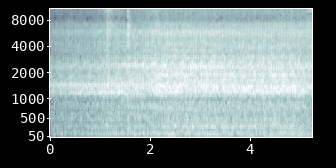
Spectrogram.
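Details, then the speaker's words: Petrol V8 truck at idle with one bank running well and the other not: busy, diesel-like clatter over a low, uneven rumble. Owner suspects a bad cam phaser; a cam phaser job is planned. "that sounds like a diesel so that cam phaser's terrible"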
